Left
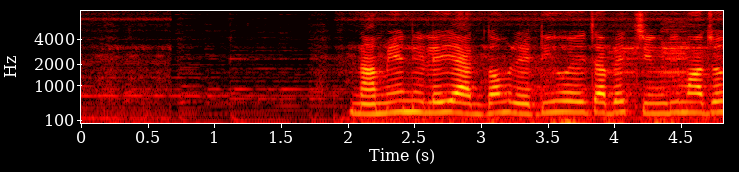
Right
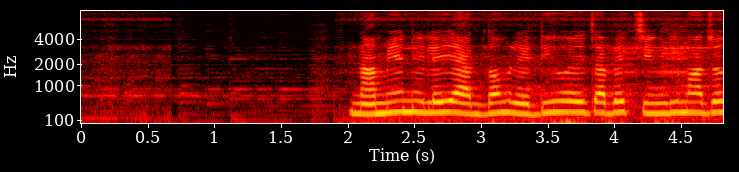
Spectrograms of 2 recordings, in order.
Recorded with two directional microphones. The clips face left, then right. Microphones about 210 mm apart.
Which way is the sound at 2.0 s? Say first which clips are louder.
Right 5 dB; 35° right (ahead or behind).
